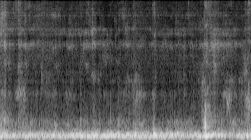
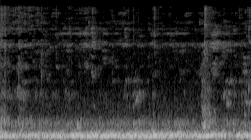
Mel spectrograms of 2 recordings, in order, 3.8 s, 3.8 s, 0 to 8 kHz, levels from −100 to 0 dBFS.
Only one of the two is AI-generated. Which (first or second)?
first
